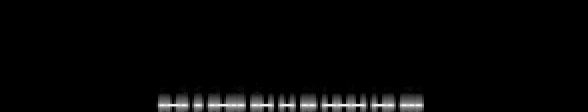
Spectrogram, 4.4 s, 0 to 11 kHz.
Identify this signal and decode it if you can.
Morse code, heard as a keyed tone, about 44 wpm, 700 Hz. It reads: RELATIONS
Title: ES:S Suffix - Top 100 Words with Base Words 45wpm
